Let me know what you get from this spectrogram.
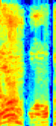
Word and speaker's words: Corella: So, I couldn't pronounce Corella, it. – That's okay. Yeah, I know. In Italian, you have to roll those R's.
